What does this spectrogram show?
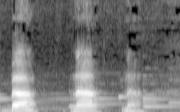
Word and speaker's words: banana: In the word banana, for example, the central syllable is longer or stressed when you say it naturally, banana.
